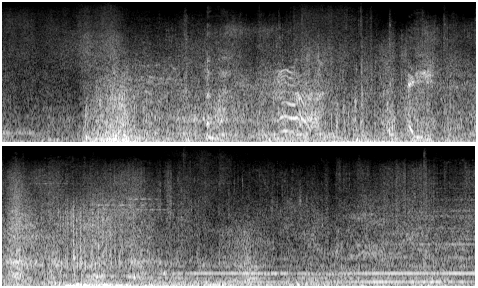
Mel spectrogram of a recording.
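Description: Strong wind roars and howls.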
